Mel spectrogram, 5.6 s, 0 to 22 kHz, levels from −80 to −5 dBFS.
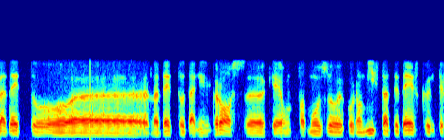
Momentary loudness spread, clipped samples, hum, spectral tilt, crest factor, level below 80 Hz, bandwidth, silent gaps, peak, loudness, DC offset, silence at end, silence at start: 7 LU; under 0.1%; none; -9 dB/octave; 16 dB; -62 dBFS; 3.9 kHz; none; -2 dBFS; -18 LUFS; under 0.1%; 0 s; 0 s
